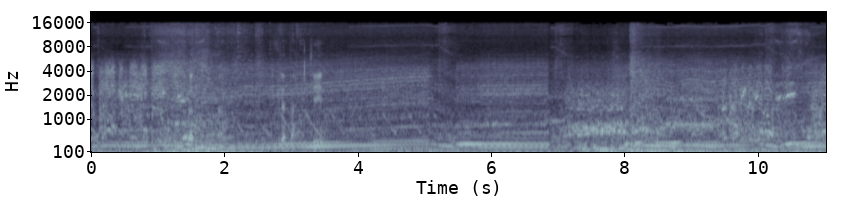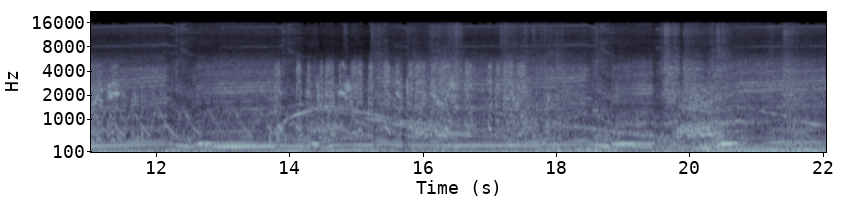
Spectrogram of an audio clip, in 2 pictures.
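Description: A racing car engine roars at high revs, shifting gears up and down.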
